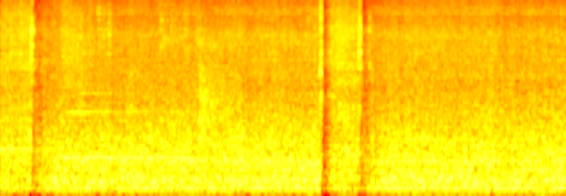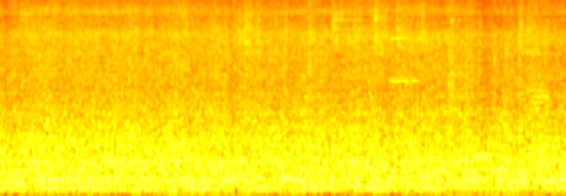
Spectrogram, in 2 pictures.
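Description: Self-serve soda fountain pouring a carbonated drink into a cup with a loud, steady rushing hiss, broken twice by short gaps in the first three seconds.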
